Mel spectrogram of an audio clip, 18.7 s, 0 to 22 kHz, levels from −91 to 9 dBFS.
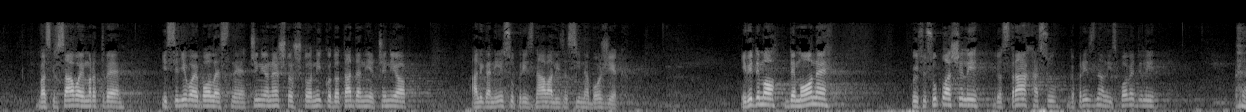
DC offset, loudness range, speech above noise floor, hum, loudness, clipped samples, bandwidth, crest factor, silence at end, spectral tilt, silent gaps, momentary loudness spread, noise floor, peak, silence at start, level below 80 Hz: under 0.1%; 7 LU; 27 dB; none; -27 LUFS; under 0.1%; 10.5 kHz; 22 dB; 0 s; -5.5 dB/octave; none; 15 LU; -53 dBFS; -6 dBFS; 0.55 s; -50 dBFS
